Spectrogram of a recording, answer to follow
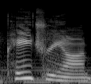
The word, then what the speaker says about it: Patreon: my saying it right patron patron patriot it's patreon but she would be a patron right anyways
